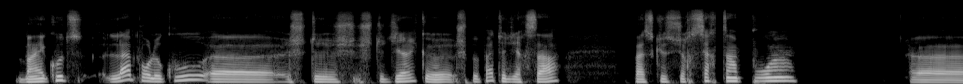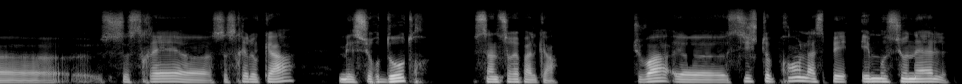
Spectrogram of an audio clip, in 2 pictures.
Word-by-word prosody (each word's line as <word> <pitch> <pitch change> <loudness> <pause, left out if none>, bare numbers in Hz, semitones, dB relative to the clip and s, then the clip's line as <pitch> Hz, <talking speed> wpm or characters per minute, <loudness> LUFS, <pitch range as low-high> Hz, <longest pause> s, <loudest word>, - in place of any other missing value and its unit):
Ben, 120 +3 +2
écoute, 165 +7 0 0.2
là 175 +12 +2
pour 160 -7 0
le 135 -1 +3
coup, 200 - -1
heu, 115 -2 +1
je 110 - -7
te 120 -2 -1
je 115 0 -7
je - - -8
te - - -8
dirais 135 +6 0
que 115 -5 +1
je - - -8
peux 130 - -4
pas 165 +8 -2
te 150 -4 -2
dire 115 -4 -2
ça 130 +9 +2 0.7
parce 120 -1 0
que 130 -2 -4
sur 125 +1 -5
certains 155 -1 +1
points 160 +2 +2 1.2
heu, 95 -3 -1 0.4
ce 115 - -6
serait, 130 +4 0
heu, 105 -4 -1
ce 110 +4 -7
serait 125 +6 -3
le 120 -1 0
cas, 130 +9 +1 0.4
mais 115 0 +2
sur 120 +2 +2
d'autres, 145 +6 +4 0.4
ça 120 - +1
ne 120 - +3
serait 120 +1 0
pas 110 -3 0
le 105 - -5
cas. - - -6 0.7
Tu 115 - -9
vois, 145 +4 +5
heu, 110 -2 +1
si 140 +8 -4
je 135 - -3
te 145 - -1
prends 155 +5 0
l'aspect 130 -3 0
émotionnel 130 -3 +3
125 Hz, 160 wpm, -22 LUFS, 110-140 Hz, 1.2 s, vois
